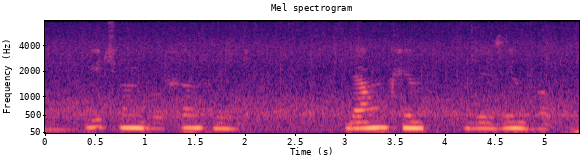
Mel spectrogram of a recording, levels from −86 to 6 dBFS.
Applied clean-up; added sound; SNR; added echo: none; Rain; 15 dB; none.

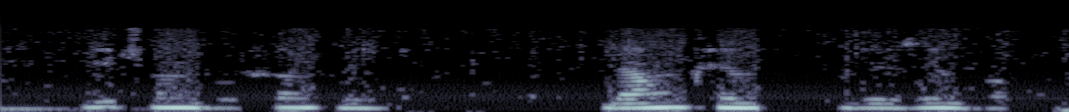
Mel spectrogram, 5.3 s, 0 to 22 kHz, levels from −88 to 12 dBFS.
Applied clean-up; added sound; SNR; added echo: classical method spectral subtraction.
